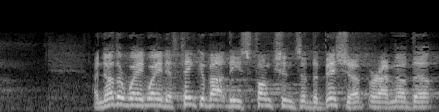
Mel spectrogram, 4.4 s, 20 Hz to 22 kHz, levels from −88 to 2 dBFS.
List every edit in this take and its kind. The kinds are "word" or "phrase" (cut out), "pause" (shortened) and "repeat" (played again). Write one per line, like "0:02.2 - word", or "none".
0:01.4 - repeat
